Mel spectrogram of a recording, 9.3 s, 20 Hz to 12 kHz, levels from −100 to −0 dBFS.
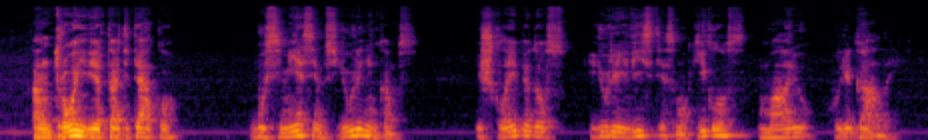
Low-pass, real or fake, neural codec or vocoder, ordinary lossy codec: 9.9 kHz; real; none; Opus, 64 kbps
